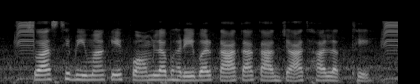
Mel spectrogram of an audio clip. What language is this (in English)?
Chhattisgarhi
